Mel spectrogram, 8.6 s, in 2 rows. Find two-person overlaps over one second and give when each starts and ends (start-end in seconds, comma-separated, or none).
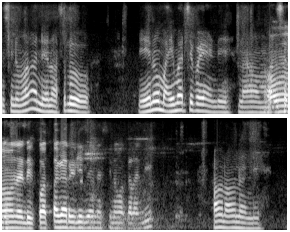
none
